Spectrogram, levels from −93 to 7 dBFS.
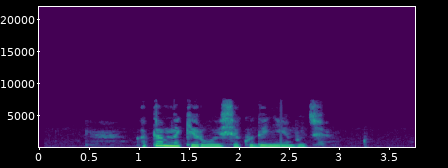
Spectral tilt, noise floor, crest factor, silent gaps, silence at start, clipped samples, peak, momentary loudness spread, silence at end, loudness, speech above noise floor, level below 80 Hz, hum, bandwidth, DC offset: -6.5 dB/octave; -72 dBFS; 16 dB; none; 1.05 s; under 0.1%; -14 dBFS; 16 LU; 0.9 s; -29 LUFS; 44 dB; -66 dBFS; none; 7.6 kHz; under 0.1%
